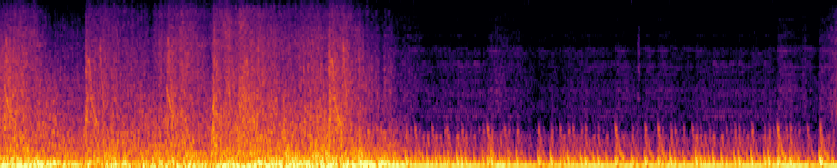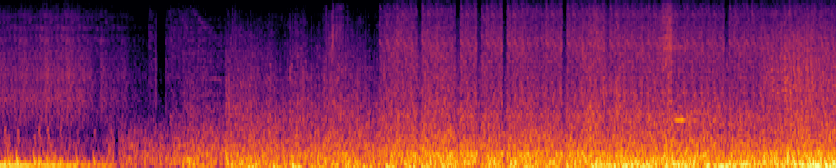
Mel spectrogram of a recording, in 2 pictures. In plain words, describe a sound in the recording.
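Large robot footsteps thud heavily.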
